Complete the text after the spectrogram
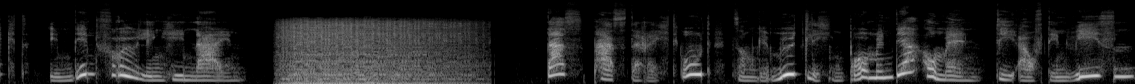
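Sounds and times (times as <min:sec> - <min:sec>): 
speech: 0:00.5 - 0:02.5, 0:06.4 - 0:11.3
small vehicle motor purring along: 0:02.8 - 0:05.0.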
